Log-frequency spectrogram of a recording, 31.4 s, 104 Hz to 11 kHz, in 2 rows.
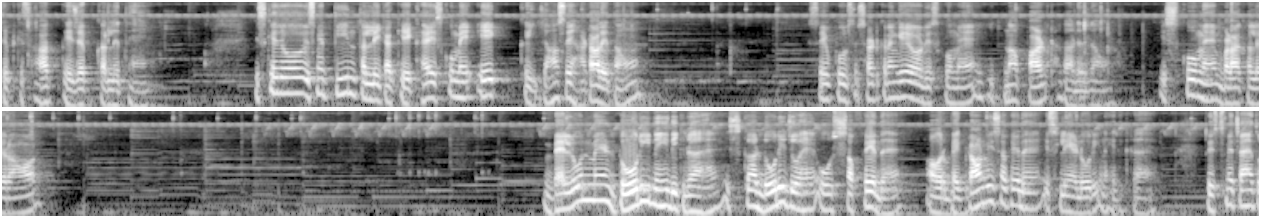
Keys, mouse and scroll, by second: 1.1 Page_Up, 2.6 scroll down 1, 3.3 scroll up 1, 7.4 click, 8.9 click, 10.0 click, 11.4 click, 14.3 space, 15.8 click, 17.1 click, 21.6 right click, 22.3 click, 28.8 right click, 31.3 click.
